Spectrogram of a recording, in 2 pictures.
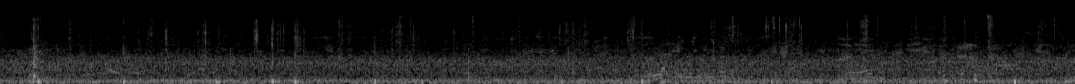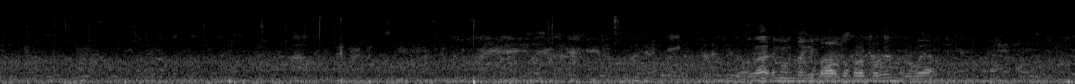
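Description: Footballers jog in a group across grass.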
